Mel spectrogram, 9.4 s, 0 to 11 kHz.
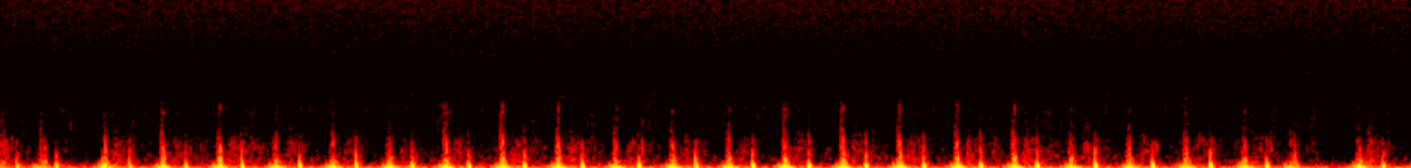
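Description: Fast, regular deep thumping heartbeat, roughly 150 to 160 pulses a minute.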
